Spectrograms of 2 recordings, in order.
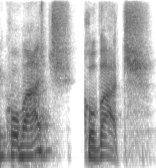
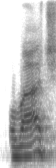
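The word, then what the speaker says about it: Kovács: name correctly is it kovacs i mean if if you go to hungary where i was born where i live it's uh you say kovach kovach yeah but uh you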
